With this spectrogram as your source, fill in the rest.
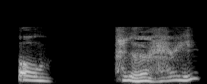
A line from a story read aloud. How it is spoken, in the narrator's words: she said in a brittle voice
